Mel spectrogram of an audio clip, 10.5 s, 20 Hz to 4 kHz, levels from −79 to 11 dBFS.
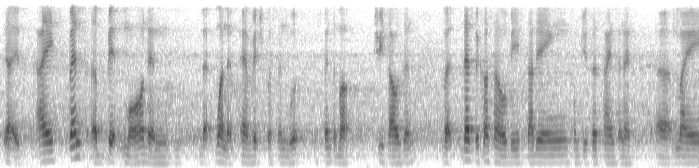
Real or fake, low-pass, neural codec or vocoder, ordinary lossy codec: real; 3.6 kHz; none; none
